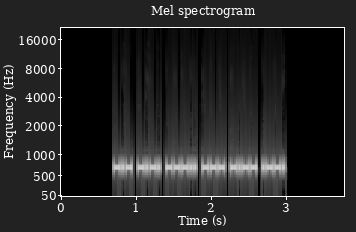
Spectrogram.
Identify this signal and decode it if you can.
Morse code, heard as a keyed tone, about 46 wpm, 700 Hz. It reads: KC8OYP
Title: USA Call Signs - 6 Characters - Repeated 2x - 45wpm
